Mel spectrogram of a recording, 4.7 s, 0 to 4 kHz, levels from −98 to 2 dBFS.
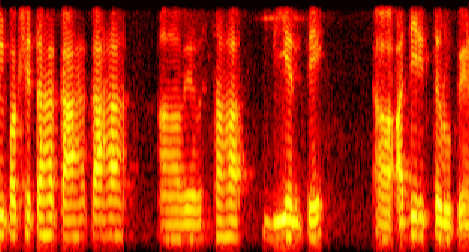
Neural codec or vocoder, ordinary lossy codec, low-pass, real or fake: none; none; 3.6 kHz; real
